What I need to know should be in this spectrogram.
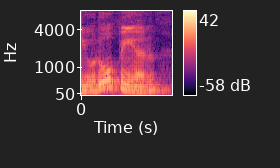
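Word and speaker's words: European: इस वर्ड का प्रोनाउंसिएशन हम लोग करते हैं यूरोपियन, जो कि थोड़ा सा गड़बड़ है।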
